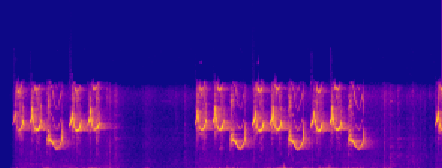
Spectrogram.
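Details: Cinereous tit in energetic, emotional song used to provoke other tits into answering and as a training recording: high whistled phrases of two sharp notes followed by a lower dipping note, repeated in two bursts separated by a short pause.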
